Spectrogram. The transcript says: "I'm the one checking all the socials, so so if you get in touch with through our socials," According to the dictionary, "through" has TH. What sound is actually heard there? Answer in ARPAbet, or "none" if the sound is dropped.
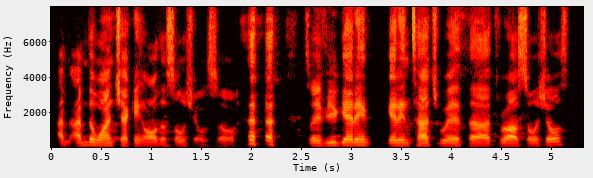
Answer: TH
